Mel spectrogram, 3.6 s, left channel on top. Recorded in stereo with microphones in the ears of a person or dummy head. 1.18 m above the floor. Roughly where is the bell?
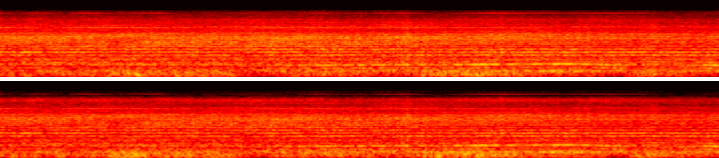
I don't hear a bell.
